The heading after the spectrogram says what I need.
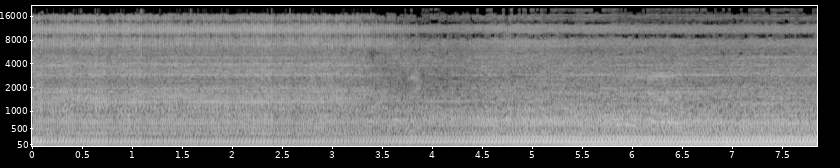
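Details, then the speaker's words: Used John Deere LT190 lawn tractor, 476 hours, low on oil, started with a little choke: single-cylinder engine fires right up and runs a steady, even beat with no miss or knock; healthy. "Let's put a little choke on it, see if we can get it to fire up. Fires right up."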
